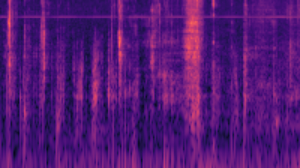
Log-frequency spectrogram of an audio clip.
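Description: Close-miked chewing and biting of fatty braised beef with tendon: a run of wet, sticky mouth clicks and smacks, with one brief rushing hiss about two and a half seconds in.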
